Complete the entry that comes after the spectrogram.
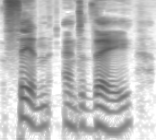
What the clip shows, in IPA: θ and ð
